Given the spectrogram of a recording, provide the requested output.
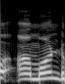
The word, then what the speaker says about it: almond: तो यहाँ पे एल के बाद एम वाला रूल लगेगा, क्योंकि एल के तुरंत बाद एम है, तो यहाँ एल साइलेंट हो जाएगा। तो हम लोग इसको आमंड पढ़ देंगे।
